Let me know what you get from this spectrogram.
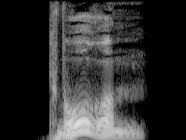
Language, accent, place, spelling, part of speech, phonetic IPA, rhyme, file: German, Germany, Berlin, Quorum, noun, [ˈkvoːʁʊm], -oːʁʊm, De-Quorum.ogg
- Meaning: quorum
